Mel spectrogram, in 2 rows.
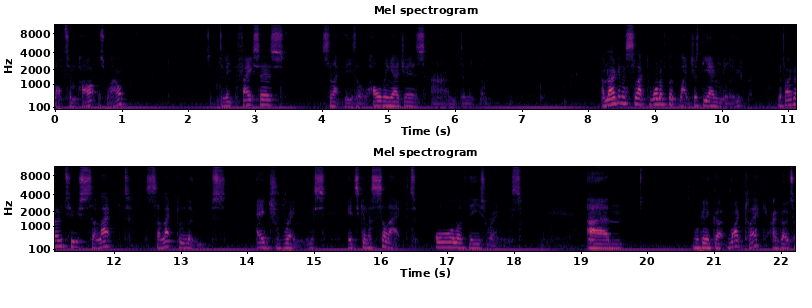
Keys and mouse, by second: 0.1 3, 0.5 click, 0.7 shift+click, 1.0 shift+click, 1.4 x, 2.4 click, 2.8-3.2 typing, 3.3 alt+click, 5.1 ctrl+x, 6.4 click, 7.2 click, 9.4 shift+z, 9.8 shift+z, 11.0-12.4 drag, 12.4 middle click, 12.9-14.2 drag, 16.4 click, 20.6-22.2 drag.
